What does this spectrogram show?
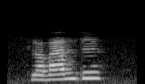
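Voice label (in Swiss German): "lawendel", Alsatian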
